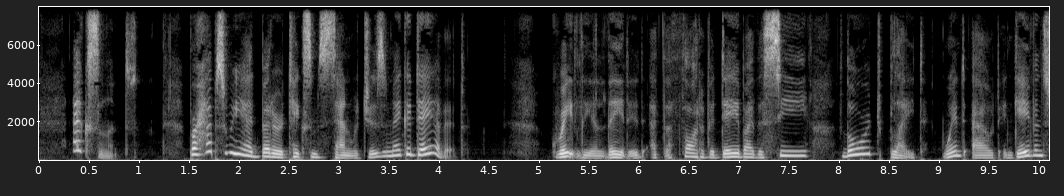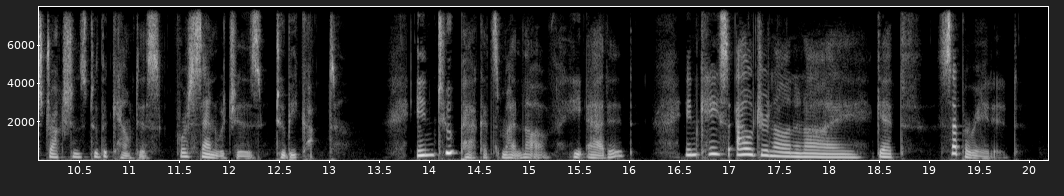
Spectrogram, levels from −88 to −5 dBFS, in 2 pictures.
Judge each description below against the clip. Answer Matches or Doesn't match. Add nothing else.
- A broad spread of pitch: Matches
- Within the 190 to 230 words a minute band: Doesn't match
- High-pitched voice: Doesn't match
